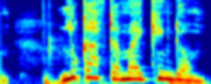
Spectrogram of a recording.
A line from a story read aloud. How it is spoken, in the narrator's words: he shouted back to Bukuku the gatekeeper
